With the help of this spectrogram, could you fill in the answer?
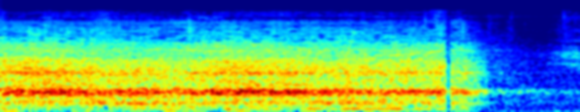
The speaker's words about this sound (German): Messi-Sprechchöre also von den Rängen nach dem äh, Doppelpack von Lewandowski, die waren natürlich sarkastisch und damit sollte natürlich gezeigt werden, die Wahl von Messi, die war nicht im Sinne der Fans.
